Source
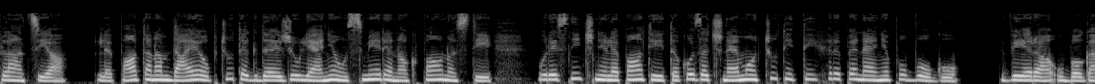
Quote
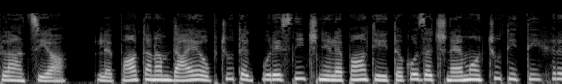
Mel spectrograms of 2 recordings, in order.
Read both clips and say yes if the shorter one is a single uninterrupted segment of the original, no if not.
no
